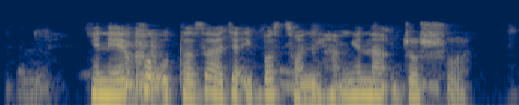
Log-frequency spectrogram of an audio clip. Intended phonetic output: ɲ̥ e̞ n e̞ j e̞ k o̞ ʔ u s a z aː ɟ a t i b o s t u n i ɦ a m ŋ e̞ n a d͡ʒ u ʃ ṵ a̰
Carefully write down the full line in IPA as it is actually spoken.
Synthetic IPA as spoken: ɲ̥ e̞ n e̞ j e̞ k o̞ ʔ u t a z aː ɟ a ʔ i b o s t o n i ɦ a m ŋ e̞ n a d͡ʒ o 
